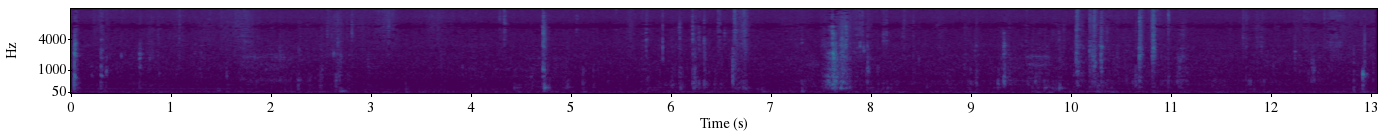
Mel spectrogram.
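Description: Near silence broken by scattered faint clicks and scuffs, with one slightly longer scrape about two-thirds of the way through.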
